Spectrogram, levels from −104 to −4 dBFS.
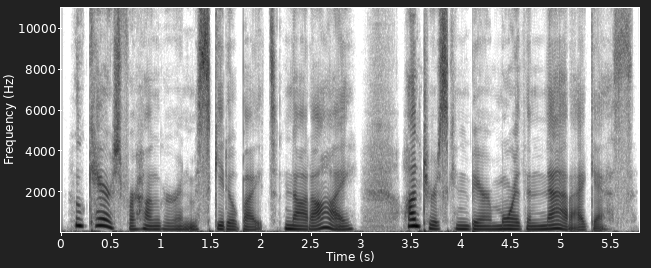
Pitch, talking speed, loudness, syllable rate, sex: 180 Hz, 175 wpm, -20 LUFS, 4.8 syllables/s, female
